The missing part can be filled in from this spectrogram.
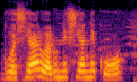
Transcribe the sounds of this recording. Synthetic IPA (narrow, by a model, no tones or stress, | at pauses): ɡwaʃjalwaluneʃjaneko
